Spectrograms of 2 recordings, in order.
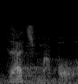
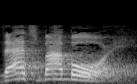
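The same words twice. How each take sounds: First: Whisper. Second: Put-on slow, loud "That's my boy" with pride; proud loud declaration. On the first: Retold or imitated. Fond parent quote whispered. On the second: Preacher voicing God as a proud father, slow and loud. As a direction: announce it like a proud father, drawn out. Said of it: "God makes a statement".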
